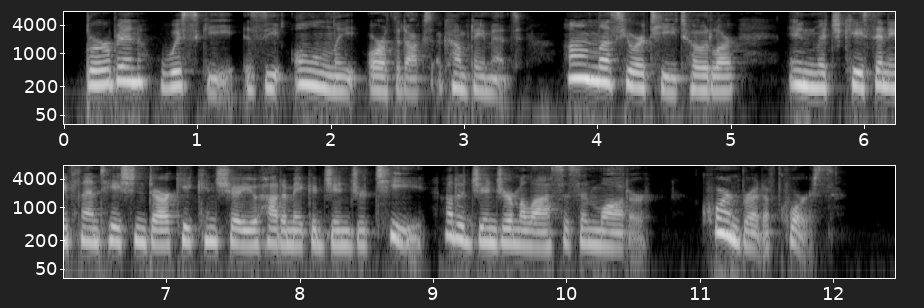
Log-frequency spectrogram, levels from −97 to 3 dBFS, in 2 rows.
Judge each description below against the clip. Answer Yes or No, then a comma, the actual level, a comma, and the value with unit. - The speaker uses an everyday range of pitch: Yes, average, 4.2 semitones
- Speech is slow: No, average, 180 wpm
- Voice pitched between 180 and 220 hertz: Yes, medium, 185 Hz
